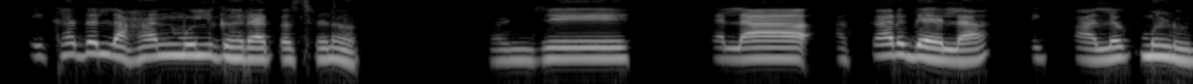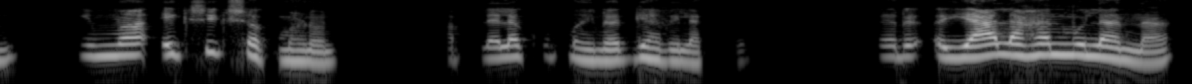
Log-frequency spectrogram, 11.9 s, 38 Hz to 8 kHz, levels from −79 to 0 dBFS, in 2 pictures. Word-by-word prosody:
एखादं 250 Hz, +5 st, -4 dB
लहान 220 Hz, -1 st, -2 dB
मूल 240 Hz, 0 st, +1 dB
घरात 195 Hz, -3 st, 0 dB
असणं 185 Hz, -1 st, -5 dB, 0.7 s
म्हणजे 195 Hz, +3 st, -3 dB, 0.4 s
त्याला 190 Hz, 0 st, -2 dB, 0.4 s
आकार 235 Hz, +7 st, -3 dB
द्यायला 180 Hz, -7 st, +3 dB, 0.2 s
एक 195 Hz, -, -18 dB
पालक 185 Hz, +2 st, -2 dB
म्हणून 205 Hz, -7 st, 0 dB, 0.3 s
किंवा 230 Hz, +2 st, +2 dB
एक 235 Hz, 0 st, -1 dB
शिक्षक 275 Hz, -6 st, -1 dB
म्हणून 165 Hz, -3 st, -4 dB, 0.6 s
आपल्याला 195 Hz, +3 st, -3 dB
खूप 215 Hz, -1 st, -26 dB
मेहनत 170 Hz, -3 st, -2 dB
घ्यावी 185 Hz, -6 st, -2 dB
लागते. 155 Hz, 0 st, -12 dB, 0.7 s
तर 215 Hz, +1 st, -6 dB, 0.2 s
या 215 Hz, +3 st, +9 dB
लहान 245 Hz, 0 st, +4 dB
मुलांना 195 Hz, -11 st, +2 dB
195 Hz, 125 wpm, -31 LUFS, 180-230 Hz, 0.7 s, या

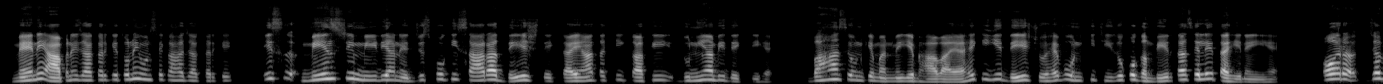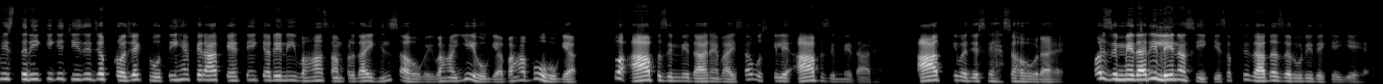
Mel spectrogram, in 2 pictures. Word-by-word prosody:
मैंने, 195 Hz, +10 st, +3 dB
आपने 170 Hz, +7 st, +4 dB
जाकर 205 Hz, +1 st, -5 dB
के 220 Hz, +1 st, -10 dB
तो 225 Hz, -, -4 dB
नहीं 260 Hz, +3 st, -3 dB
उनसे 225 Hz, -2 st, -8 dB
कहा 195 Hz, -3 st, -9 dB
जाकर 175 Hz, -2 st, -13 dB, 0.5 s
इस 275 Hz, +1 st, -6 dB, 0.2 s
मेनस्ट्रीम 255 Hz, -, 0 dB
मीडिया 200 Hz, +1 st, -3 dB
ने 160 Hz, -5 st, -7 dB
जिसको 210 Hz, +10 st, -11 dB
कि 240 Hz, +1 st, -12 dB
सारा 200 Hz, +2 st, +3 dB
देश 175 Hz, +4 st, -3 dB
देखता 155 Hz, 0 st, -9 dB
है, 155 Hz, -, +3 dB
यहाँ 180 Hz, +4 st, -2 dB
तक 195 Hz, -, -12 dB
कि 215 Hz, -, -18 dB
काफ़ी 205 Hz, +6 st, -4 dB, 0.2 s
दुनिया 185 Hz, +5 st, -2 dB
भी 200 Hz, -2 st, -9 dB
देखती 140 Hz, -6 st, -15 dB
है -, -, -20 dB, 0.4 s
वहाँ 205 Hz, +6 st, 0 dB
से 230 Hz, -1 st, -9 dB
उनके 190 Hz, -2 st, -8 dB
मन 150 Hz, -3 st, -7 dB
में 150 Hz, -, -5 dB
ये 155 Hz, +1 st, -2 dB
भाव 125 Hz, -2 st, -5 dB
आया 120 Hz, 0 st, -1 dB
है 210 Hz, +6 st, -5 dB
कि 235 Hz, +1 st, -13 dB
ये 235 Hz, +2 st, -6 dB
देश 180 Hz, +3 st, -1 dB
जो 160 Hz, -, -8 dB
है 180 Hz, -, -3 dB
वो 225 Hz, -, -6 dB
उनकी 190 Hz, +2 st, -10 dB
चीज़ों 190 Hz, +1 st, -9 dB
को 220 Hz, +2 st, +2 dB
गंभीरता 160 Hz, +5 st, -2 dB
से 230 Hz, +1 st, +3 dB
लेता 255 Hz, +2 st, 0 dB
ही 125 Hz, -, -8 dB
नहीं 115 Hz, -2 st, -11 dB
है। 115 Hz, -1 st, -19 dB, 0.5 s
और 250 Hz, 0 st, +4 dB, 0.3 s
जब 270 Hz, -1 st, +1 dB
इस 250 Hz, -, -4 dB
तरीक़े 240 Hz, +1 st, 0 dB
की 260 Hz, 0 st, -7 dB
चीज़ें 230 Hz, +1 st, -6 dB
जब 245 Hz, +1 st, +5 dB
प्रोज़ेक्ट 200 Hz, +2 st, +1 dB
होती 180 Hz, +4 st, -6 dB
हैं 235 Hz, -, -4 dB
फ़िर 220 Hz, -, +1 dB
आप 210 Hz, +1 st, +5 dB
कहते 185 Hz, +3 st, -6 dB
हैं 210 Hz, -, -9 dB
अरे 200 Hz, +1 st, +1 dB
नहीं 195 Hz, 0 st, -9 dB
वहाँ 180 Hz, +3 st, -4 dB
सांप्रदायिक 155 Hz, 0 st, -4 dB
हिंसा 185 Hz, +8 st, -5 dB
हो 120 Hz, -2 st, -4 dB
गई, 115 Hz, 0 st, -16 dB
वहाँ 150 Hz, +3 st, -6 dB
ये 200 Hz, +8 st, -5 dB
हो 130 Hz, -7 st, -3 dB
गया, 120 Hz, -1 st, -7 dB
वहाँ 200 Hz, +5 st, -3 dB
वो 260 Hz, -, +1 dB
हो 135 Hz, -, -4 dB
गया। 120 Hz, -2 st, -2 dB, 0.4 s
तो -, -, +6 dB, 0.2 s
आप 200 Hz, +1 st, +8 dB
ज़िम्मेदार 160 Hz, -5 st, -3 dB
हैं 135 Hz, -, -9 dB
भाई 120 Hz, -4 st, -6 dB
साहब 230 Hz, -, -10 dB
उसके 170 Hz, -4 st, -13 dB
लिए, 155 Hz, -, -3 dB
आप 175 Hz, +2 st, +5 dB
ज़िम्मेदार 115 Hz, -7 st, -18 dB
हैं। 110 Hz, -, -40 dB, 0.5 s
आपकी 200 Hz, 0 st, +3 dB
वज़ह 160 Hz, -4 st, -4 dB
से 155 Hz, +1 st, -14 dB
ऐसा 135 Hz, +1 st, -11 dB
हो 130 Hz, -3 st, -8 dB
रहा 110 Hz, -2 st, -4 dB
है। 110 Hz, -1 st, -17 dB, 0.3 s
और 270 Hz, -, +5 dB
ज़िम्मेदारी 225 Hz, +1 st, +8 dB
लेना 220 Hz, -1 st, +8 dB
सीखिए 135 Hz, -5 st, -11 dB
सबसे 180 Hz, -, -14 dB
ज़्यादा 175 Hz, +2 st, +3 dB
ज़रूरी 145 Hz, -1 st, -5 dB
देखिए 125 Hz, -3 st, -13 dB
ये -, -, -13 dB
है -, -, -27 dB
185 Hz, 235 wpm, -23 LUFS, 150-220 Hz, 0.5 s, आप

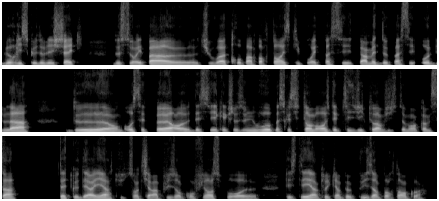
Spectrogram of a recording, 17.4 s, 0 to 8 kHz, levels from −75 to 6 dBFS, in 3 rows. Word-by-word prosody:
le 95 Hz, -, 0 dB
risque 115 Hz, 0 st, -4 dB
de 95 Hz, -, -3 dB
l'échec 90 Hz, +8 st, 0 dB, 0.4 s
ne 95 Hz, -, -5 dB
serait 90 Hz, -1 st, -2 dB
pas, 115 Hz, -2 st, +7 dB
heu, 90 Hz, 0 st, -2 dB
tu -, -, -10 dB
vois, 100 Hz, +2 st, +4 dB
trop -, -, -6 dB
important 125 Hz, 0 st, +1 dB
et -, -, 0 dB
ce -, -, -10 dB
qui 95 Hz, -, -15 dB
pourrait 90 Hz, +2 st, -3 dB
te -, -, -30 dB
passer 95 Hz, +2 st, -5 dB
permettre 105 Hz, +3 st, +2 dB
de 95 Hz, -, -1 dB
passer -, -, -3 dB
au-delà 105 Hz, +5 st, +4 dB, 0.5 s
de, 100 Hz, -, -7 dB, 0.3 s
heu, 90 Hz, -, +6 dB
en 90 Hz, 0 st, +2 dB
gros, 110 Hz, +5 st, -2 dB
cette 95 Hz, -7 st, -8 dB
peur, 115 Hz, -5 st, +6 dB
heu, 85 Hz, -, -2 dB
d'essayer 95 Hz, +4 st, -6 dB
quelque 95 Hz, -5 st, -7 dB
chose 90 Hz, -2 st, -8 dB
de -, -, -7 dB
nouveau. 110 Hz, +4 st, +2 dB
Parce -, -, -6 dB
que -, -, -7 dB
si -, -, -10 dB
tu -, -, +1 dB
engranges 115 Hz, 0 st, +3 dB
des 100 Hz, -, -3 dB
petites 110 Hz, -2 st, -10 dB
victoires, 100 Hz, +1 st, -1 dB
justement, 90 Hz, +2 st, -6 dB
comme 90 Hz, -2 st, -5 dB
ça, 120 Hz, +6 st, +2 dB, 0.5 s
peut-être -, -, +1 dB
que -, -, -3 dB
derrière, 115 Hz, +6 st, +3 dB
tu 85 Hz, -, -20 dB
te -, -, -21 dB
sentiras 85 Hz, -, -2 dB
plus 105 Hz, -1 st, -12 dB
en 95 Hz, -, -1 dB
confiance 115 Hz, +8 st, -3 dB
pour, 90 Hz, -1 st, -2 dB
heu, -, -, -7 dB, 0.3 s
tester 110 Hz, 0 st, 0 dB
un 90 Hz, -, +3 dB
truc 95 Hz, +4 st, -8 dB
un 90 Hz, -, -1 dB
peu 90 Hz, +3 st, -4 dB
plus 100 Hz, +2 st, -7 dB
important, 100 Hz, +4 st, -1 dB
quoi. -, -, -9 dB
100 Hz, 220 wpm, -24 LUFS, 90-110 Hz, 0.5 s, pas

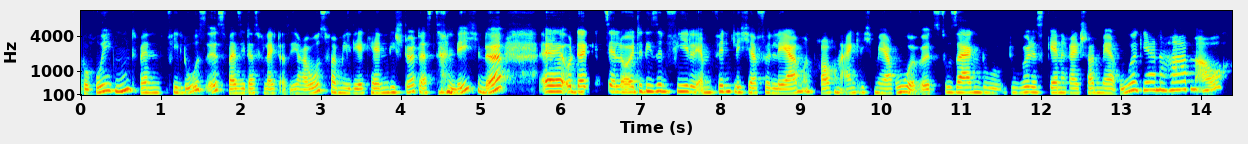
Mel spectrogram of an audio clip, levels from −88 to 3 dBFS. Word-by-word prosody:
beruhigend, 240 Hz, -, +1 dB
wenn 190 Hz, 0 st, -3 dB
viel 195 Hz, -2 st, -5 dB
los 215 Hz, -, -1 dB
ist, 285 Hz, -, -3 dB
weil 165 Hz, +1 st, +2 dB
sie 170 Hz, 0 st, -4 dB
das 175 Hz, 0 st, -4 dB
vielleicht 165 Hz, 0 st, -2 dB
aus -, -, -10 dB
ihrer 155 Hz, 0 st, -4 dB
Großfamilie 185 Hz, -6 st, -2 dB
kennen. 175 Hz, +2 st, -2 dB
Die 200 Hz, -, 0 dB
stört 205 Hz, +4 st, -2 dB
das 185 Hz, +1 st, -2 dB
dann 210 Hz, -1 st, +2 dB
nicht, 320 Hz, -, 0 dB
ne? -, -, +7 dB, 0.4 s
Äh, 225 Hz, -, +6 dB
und 220 Hz, -1 st, 0 dB
da 215 Hz, -, +7 dB
gibt's 215 Hz, -, -6 dB
ja 235 Hz, -, +2 dB
Leute, 215 Hz, +1 st, +1 dB
die 240 Hz, 0 st, +3 dB
sind 230 Hz, -1 st, +1 dB
viel 230 Hz, -1 st, 0 dB
empfindlicher 200 Hz, -2 st, -1 dB
für 190 Hz, +1 st, -5 dB
Lärm 170 Hz, +6 st, +3 dB
und 225 Hz, -2 st, -6 dB
brauchen 185 Hz, +3 st, -2 dB
eigentlich 195 Hz, +3 st, -4 dB
mehr 170 Hz, -3 st, 0 dB
Ruhe. 215 Hz, +4 st, -1 dB
Würdest 155 Hz, +2 st, -3 dB
du 200 Hz, -, -3 dB
sagen, 195 Hz, 0 st, +4 dB
du 180 Hz, -3 st, -8 dB
du 190 Hz, -1 st, -10 dB
würdest 200 Hz, -1 st, -2 dB
generell 190 Hz, -2 st, 0 dB
schon 185 Hz, +1 st, -4 dB
mehr 175 Hz, -3 st, -1 dB
Ruhe 255 Hz, -, -1 dB
gerne 290 Hz, -1 st, -1 dB
haben 305 Hz, +2 st, 0 dB
auch? 150 Hz, -, -1 dB
195 Hz, 205 wpm, -22 LUFS, 175-225 Hz, 0.4 s, ne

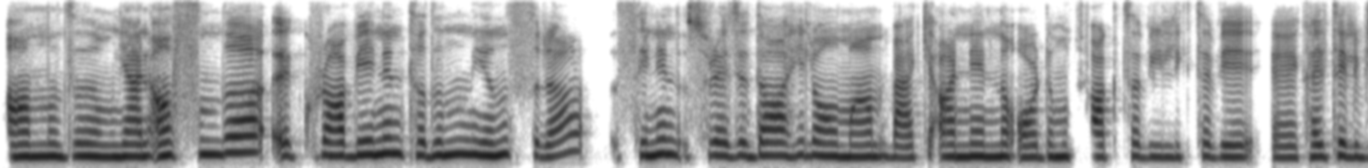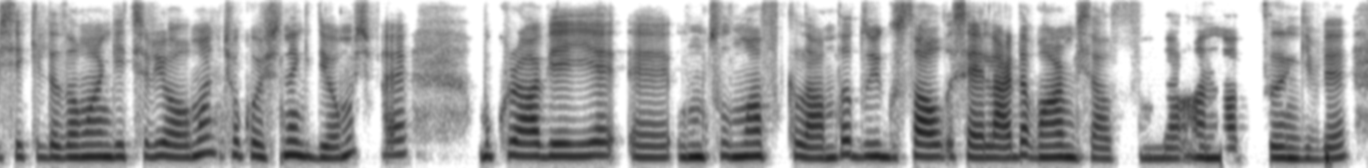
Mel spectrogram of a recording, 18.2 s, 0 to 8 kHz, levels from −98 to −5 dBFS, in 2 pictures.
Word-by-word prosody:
Anladım. 215 Hz, 0 st, +2 dB
Yani, 220 Hz, +1 st, +2 dB
aslında, 255 Hz, +5 st, +2 dB
eee, 230 Hz, -, +1 dB
kurabiyenin 245 Hz, +4 st, +2 dB
tadının 240 Hz, +1 st, 0 dB
yanı 240 Hz, 0 st, +3 dB
sıra 240 Hz, +7 st, -5 dB, 0.2 s
senin 245 Hz, +2 st, 0 dB
sürece 225 Hz, 0 st, -3 dB
dâhil 230 Hz, 0 st, 0 dB
olman, 215 Hz, -2 st, +1 dB
belki 200 Hz, 0 st, -2 dB
annenle 215 Hz, 0 st, +2 dB
orada 210 Hz, 0 st, -2 dB
mutfakta 215 Hz, 0 st, -2 dB
birlikte 205 Hz, +1 st, -7 dB
bir, 210 Hz, +1 st, -1 dB
eee, 200 Hz, 0 st, -3 dB
kaliteli 215 Hz, +1 st, -2 dB
bir 190 Hz, -, -5 dB
şekilde 205 Hz, 0 st, -4 dB
zaman 210 Hz, +1 st, +2 dB
geçiriyor 215 Hz, +1 st, -2 dB
olman 230 Hz, +7 st, 0 dB
çok 245 Hz, -3 st, -7 dB
hoşuna 230 Hz, +2 st, +1 dB
gidiyormuş 215 Hz, +4 st, -1 dB
ve 255 Hz, +1 st, -2 dB, 0.5 s
bu 215 Hz, 0 st, -3 dB
kurabiyeyi, 225 Hz, 0 st, +2 dB
eee, 200 Hz, -1 st, -3 dB
unutulmaz 210 Hz, +2 st, +1 dB
kılan 195 Hz, -3 st, 0 dB
da 250 Hz, -4 st, 0 dB
duygusal 215 Hz, 0 st, +2 dB
şeyler 195 Hz, -2 st, +3 dB
de 240 Hz, -4 st, +1 dB
varmış 200 Hz, -1 st, +3 dB
aslında 185 Hz, 0 st, -6 dB
anlattığın 190 Hz, -1 st, -1 dB
gibi. 185 Hz, +3 st, -2 dB
215 Hz, 140 wpm, -24 LUFS, 205-230 Hz, 0.5 s, yanı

